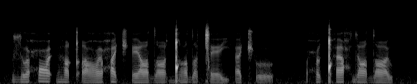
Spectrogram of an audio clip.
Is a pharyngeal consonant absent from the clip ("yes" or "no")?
no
